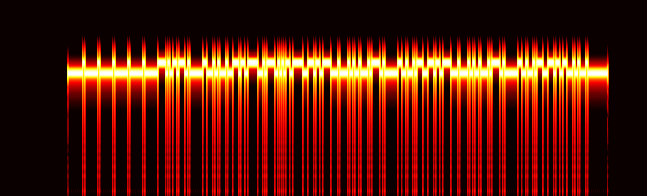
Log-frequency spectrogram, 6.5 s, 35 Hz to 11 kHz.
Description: RTTY (50 baud, 450 Hz shift), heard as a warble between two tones, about 1500 Hz centre. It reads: CQ TEST OK3PZ OK3PZ CQ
